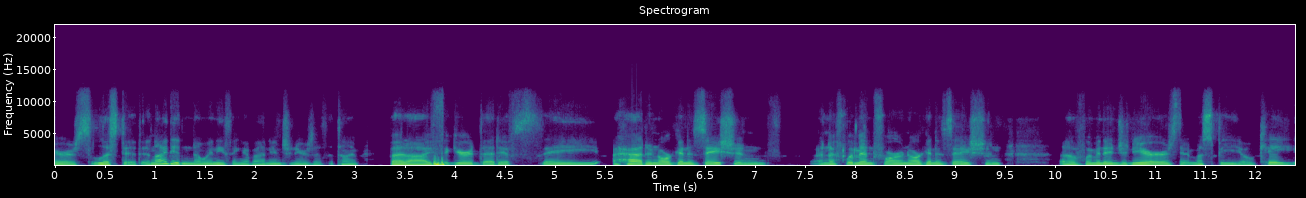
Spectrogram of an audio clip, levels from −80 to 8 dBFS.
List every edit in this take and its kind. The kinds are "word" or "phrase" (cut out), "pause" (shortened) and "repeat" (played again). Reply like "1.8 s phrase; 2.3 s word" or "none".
3.1 s pause; 11.2 s word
